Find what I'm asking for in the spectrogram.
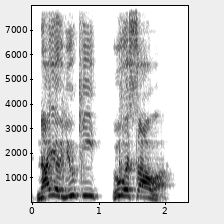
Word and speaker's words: Naoyuki Uwasawa: Naoyuki Uwasawa.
